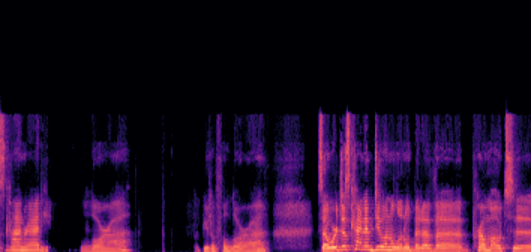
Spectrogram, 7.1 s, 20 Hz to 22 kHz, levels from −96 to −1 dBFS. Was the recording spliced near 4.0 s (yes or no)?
no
